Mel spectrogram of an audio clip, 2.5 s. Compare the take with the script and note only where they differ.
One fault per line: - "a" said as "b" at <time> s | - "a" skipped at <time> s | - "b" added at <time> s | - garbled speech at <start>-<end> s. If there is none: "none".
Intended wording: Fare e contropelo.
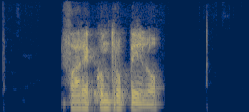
none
